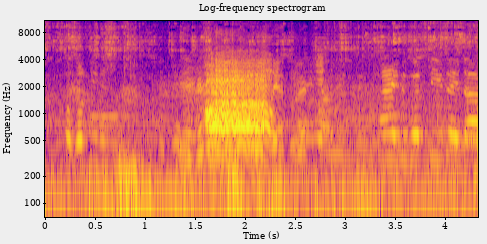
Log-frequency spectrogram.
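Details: Nagri goat giving a loud, wavering bleat lasting about a second, with several fainter bleats before and after; people talk throughout.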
